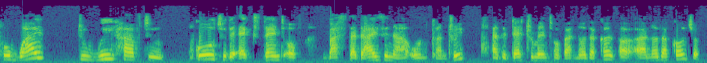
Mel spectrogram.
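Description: A woman's voice: lowish voice, normal speed, slightly rough, no echo. Middle-aged nigerian woman talking in an interview, emphatic, lo-fi dry sound. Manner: earnest, emphatic, asks rhetorical questions. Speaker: interview guest. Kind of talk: conversational interview.

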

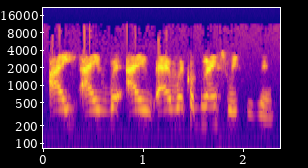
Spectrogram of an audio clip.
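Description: A woman's voice: medium pitch, lively intonation, normal speed, gravelly, muffled recording. A woman from Nigeria, a guest in an interview, talking casually and chattily with frequent fillers and repeated words.

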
